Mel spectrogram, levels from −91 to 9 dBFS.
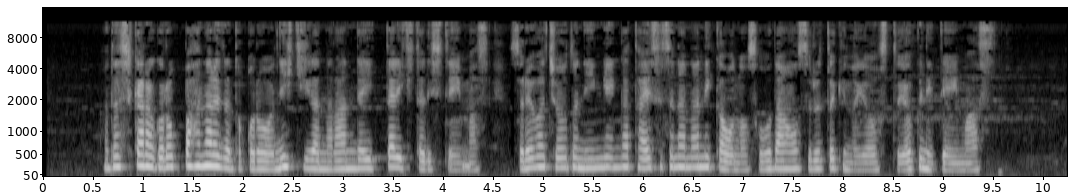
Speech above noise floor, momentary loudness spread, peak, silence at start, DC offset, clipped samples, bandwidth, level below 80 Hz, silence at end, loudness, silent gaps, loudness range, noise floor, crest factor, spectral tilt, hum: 42 dB; 11 LU; -2 dBFS; 0.6 s; under 0.1%; under 0.1%; 12 kHz; -58 dBFS; 0.65 s; -21 LUFS; none; 4 LU; -63 dBFS; 18 dB; -5 dB/octave; none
